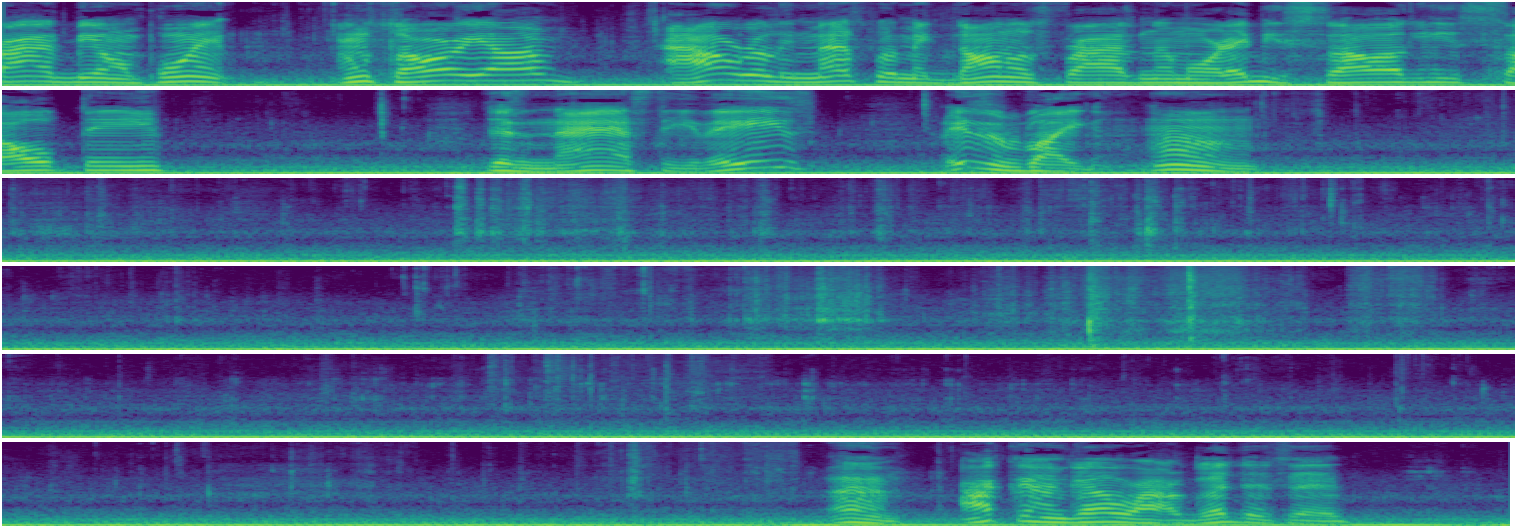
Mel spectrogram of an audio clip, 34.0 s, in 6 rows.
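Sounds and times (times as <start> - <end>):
car engine idling hum: 0.0 - 34.0
chewing and biting food: 10.4 - 31.4.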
